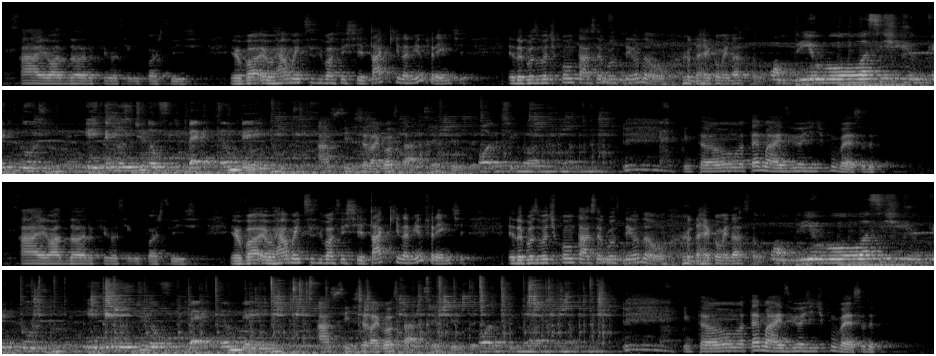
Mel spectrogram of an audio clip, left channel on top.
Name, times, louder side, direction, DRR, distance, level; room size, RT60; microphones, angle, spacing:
voice 1, 0.2-7.6 12.5-14.1 15.5-18.1, right 2 dB, 20° right, 7 dB, 0.5 m, -33 dB
sound 1, 5.3-15.6, equal, 80° left, 2.1 m, -45 dB
voice 2, 7.7-12.2 14.1-15.3 15.9-16.0, equal, 55° left, 0 dB, 2.4 m, -30 dB
sound 2, 7.8-13.9, equal, 15° left, 1.2 m, -40 dB
sound 3, 9.5-15.6, right 11 dB, 75° right, 0.6 m, -40 dB
12.5 x 4.5 x 3.8 m, 0.77 s
head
